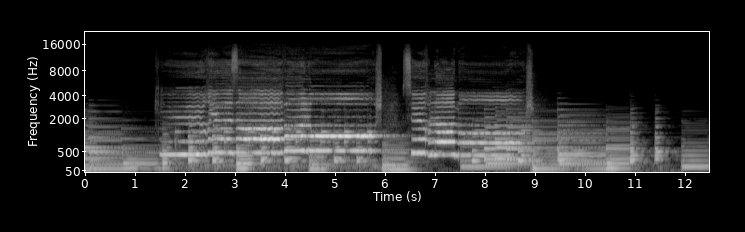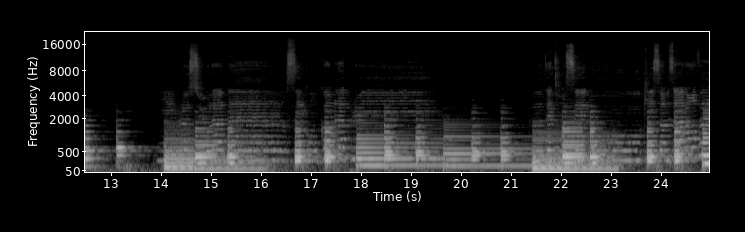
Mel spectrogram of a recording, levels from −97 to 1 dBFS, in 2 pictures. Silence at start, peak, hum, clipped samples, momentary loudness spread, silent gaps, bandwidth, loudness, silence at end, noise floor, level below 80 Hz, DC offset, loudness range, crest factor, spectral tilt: 0 s; -8 dBFS; none; under 0.1%; 24 LU; none; 13.5 kHz; -24 LUFS; 0 s; -63 dBFS; -52 dBFS; under 0.1%; 20 LU; 18 dB; -6.5 dB/octave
